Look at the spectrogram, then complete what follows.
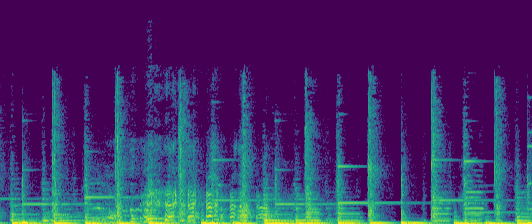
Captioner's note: laughing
